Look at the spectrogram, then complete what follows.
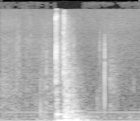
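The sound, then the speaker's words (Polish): A door is swung shut by a lieutenant with one solid thud and a brief latch click, followed by quiet with only faint small knocks afterward. “proszę zamknąć drzwi.”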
